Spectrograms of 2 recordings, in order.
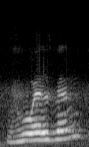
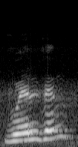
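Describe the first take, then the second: Both takes have the same delivery.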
